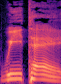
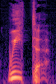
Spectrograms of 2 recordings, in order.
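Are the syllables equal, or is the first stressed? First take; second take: equal; first stressed. First: Both syllables get equal, full weight. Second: The first syllable is stressed, the second a light schwa. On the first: The speaker calls it wrong. "it's not like two equal syllables" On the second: The speaker calls it right. "Stress heavily on the first syllable, but then it just a little bounce on the second syllable"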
